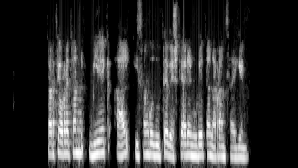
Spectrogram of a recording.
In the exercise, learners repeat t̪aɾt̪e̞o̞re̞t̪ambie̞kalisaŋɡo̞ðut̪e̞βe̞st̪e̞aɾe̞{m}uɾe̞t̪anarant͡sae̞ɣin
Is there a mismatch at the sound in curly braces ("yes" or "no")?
yes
